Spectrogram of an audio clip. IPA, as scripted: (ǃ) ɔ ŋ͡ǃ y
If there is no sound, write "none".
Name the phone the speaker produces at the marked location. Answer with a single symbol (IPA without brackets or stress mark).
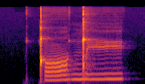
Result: ǃ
